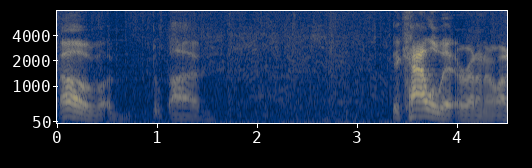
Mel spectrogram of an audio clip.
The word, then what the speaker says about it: Iqaluit: It's Iqaluit. It's pronounced Iqalit, as far as I'm aware.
